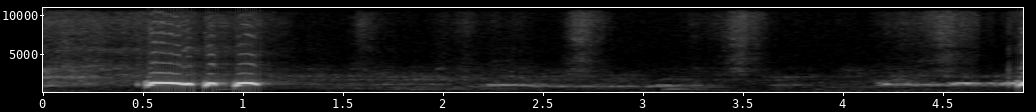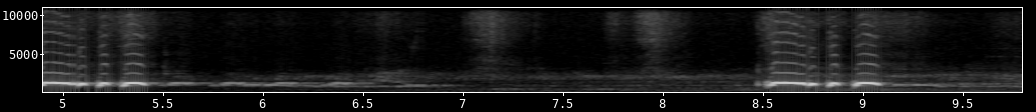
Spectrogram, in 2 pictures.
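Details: Loud local zebra dove song, used as a lure for trapping: three phrases of rapid, stuttering, rolling coos, each about half a second long and spaced roughly four seconds apart, with soft whistles from other birds between them.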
